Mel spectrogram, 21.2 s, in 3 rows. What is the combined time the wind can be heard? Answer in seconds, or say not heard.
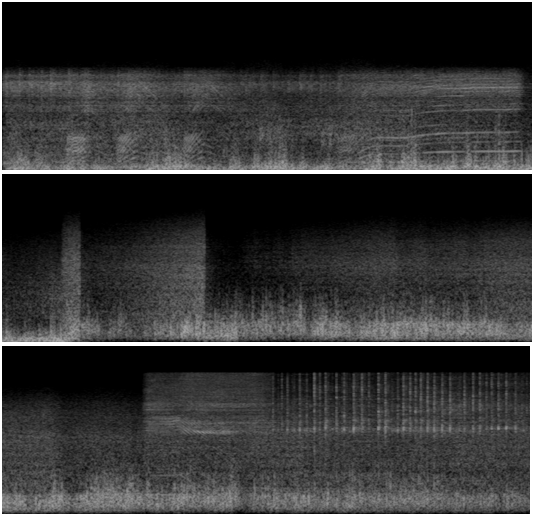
21 s.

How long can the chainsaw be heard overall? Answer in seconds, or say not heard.
12 s.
